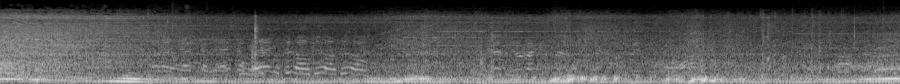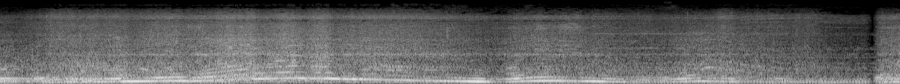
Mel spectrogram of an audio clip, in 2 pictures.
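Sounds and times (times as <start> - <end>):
vehicle engine revving: 0.0 - 18.0.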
